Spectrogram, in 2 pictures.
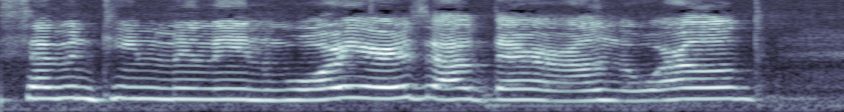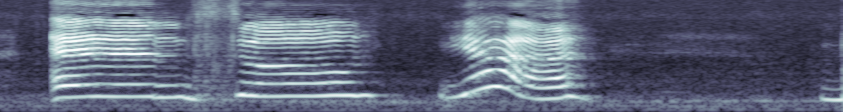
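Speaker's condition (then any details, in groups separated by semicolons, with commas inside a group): Cerebral palsy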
